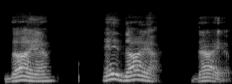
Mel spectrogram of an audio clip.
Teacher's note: Y no es una A, no es que sea una A, es un schwa realmente.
